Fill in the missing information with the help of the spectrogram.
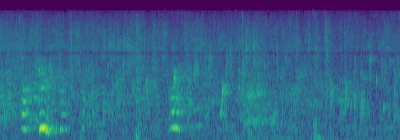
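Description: Water dripping and trickling steadily in a flooded room, with a couple of short, wordless vocal sounds, the loudest about half a second in.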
